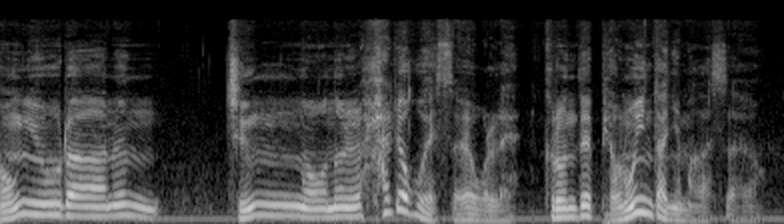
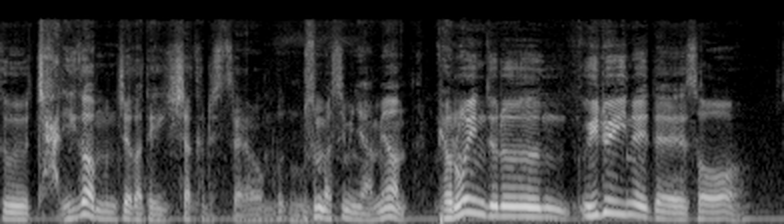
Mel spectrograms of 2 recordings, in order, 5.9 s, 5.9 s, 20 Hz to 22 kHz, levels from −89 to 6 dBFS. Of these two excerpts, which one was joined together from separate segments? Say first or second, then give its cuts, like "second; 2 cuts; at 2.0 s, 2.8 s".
second; 1 cut; at 3.2 s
